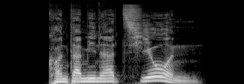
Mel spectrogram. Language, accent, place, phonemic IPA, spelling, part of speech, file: German, Germany, Berlin, /kɔntaminaˈt͡si̯oːn/, Kontamination, noun, De-Kontamination.ogg
- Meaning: 1. contamination 2. blend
